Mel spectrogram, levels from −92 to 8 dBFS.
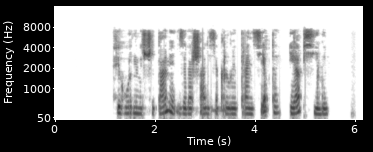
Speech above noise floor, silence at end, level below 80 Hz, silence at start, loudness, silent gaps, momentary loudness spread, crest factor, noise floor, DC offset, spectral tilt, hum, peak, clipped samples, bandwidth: over 68 dB; 0.7 s; -58 dBFS; 1.15 s; -21 LUFS; none; 9 LU; 22 dB; under -90 dBFS; under 0.1%; -2.5 dB/octave; none; -2 dBFS; under 0.1%; 8 kHz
